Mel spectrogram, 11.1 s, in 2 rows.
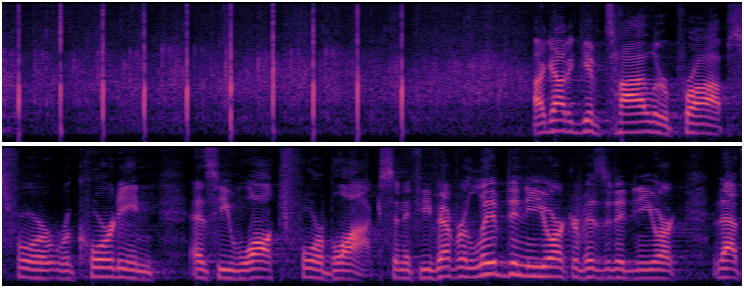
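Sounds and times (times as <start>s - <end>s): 
audience applause: 0.0s - 4.1s
speech: 4.0s - 11.1s.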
